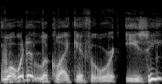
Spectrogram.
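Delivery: squeaky slip, voice squeaks mid-sentence. Reading out a question to write at the top of the page, voice squeaking. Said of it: "I don't know why my voice squeaked there".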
